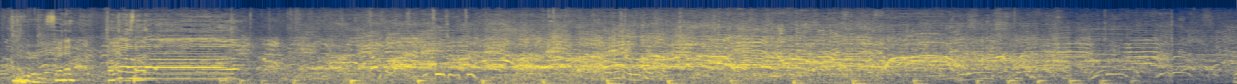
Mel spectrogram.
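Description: A crowd of young women chatters and squeals excitedly nearby.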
